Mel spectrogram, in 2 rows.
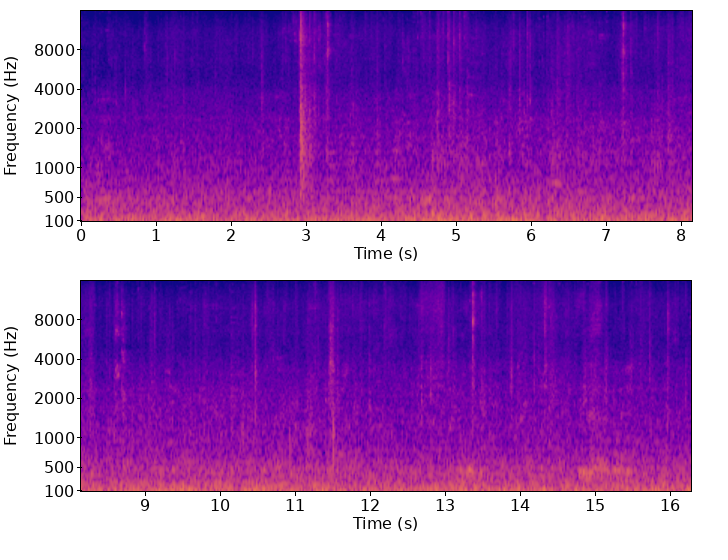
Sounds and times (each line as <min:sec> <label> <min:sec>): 0:08.8 talking to some of the passengers 0:16.2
